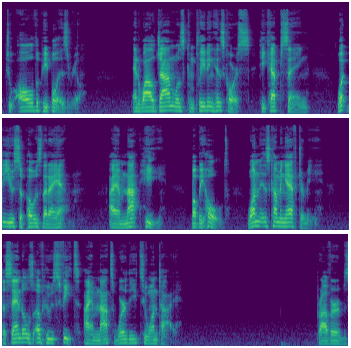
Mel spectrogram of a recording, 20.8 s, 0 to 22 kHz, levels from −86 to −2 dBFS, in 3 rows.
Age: 20-39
